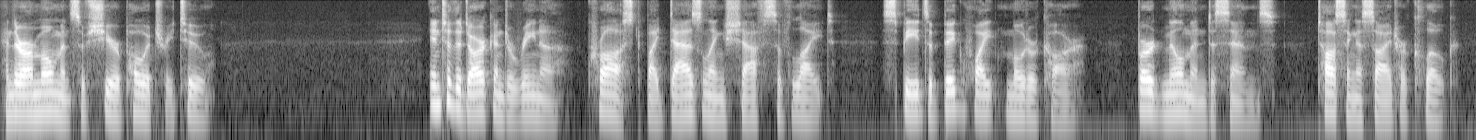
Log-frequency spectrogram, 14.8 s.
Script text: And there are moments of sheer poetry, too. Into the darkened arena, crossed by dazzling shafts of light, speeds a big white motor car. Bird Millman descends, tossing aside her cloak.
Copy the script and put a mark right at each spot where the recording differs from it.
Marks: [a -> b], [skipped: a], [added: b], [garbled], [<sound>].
And there are moments of sheer poetry, too. Into the darkened arena, crossed by dazzling shafts of light, speeds a big white motor car. Bird Millman descends, tossing aside her cloak.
